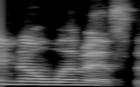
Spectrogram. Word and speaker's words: Limbits: So we actually say No Limits. The B is silent, and it's a little bit of a pun because I'm an amputee.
